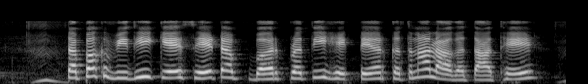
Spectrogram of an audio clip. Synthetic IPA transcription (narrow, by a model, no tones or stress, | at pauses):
ʈ̪əpəkʋɪd̪ʱikeseːʈəp̚ːəɾpɾət̪iɦeːk̚ʈeːjəɾkət̪nalaːɡət̪at̪ʰeː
